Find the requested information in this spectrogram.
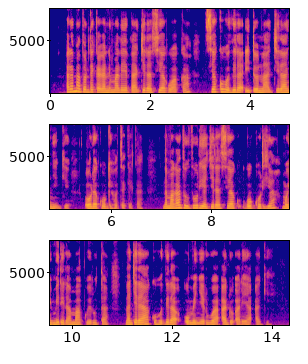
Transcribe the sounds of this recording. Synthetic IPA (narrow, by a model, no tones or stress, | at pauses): aɾeamaðɔndɛkaɣanemaɾɛðad͡ʑeɾasjaɣwaka | sjakohoðeɾaʔidɔnad͡ʑeɾaɲiːŋɡe | ɔɾeakoɡeɦɔtɛkɛka | namaɣaðuðuɾiad͡ʑeɾasjaɣokoɾiamoimeɾeɾamakweɾutanaɲd͡ʑɛɾajakoɦoðeɾaomɛɲɛɾwaʔadoʔaɾeaʔaɡe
